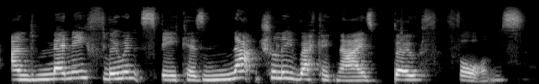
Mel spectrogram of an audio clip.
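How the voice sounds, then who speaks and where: A woman with a British accent teaching an English lesson, speaking clearly and deliberately as she models each word. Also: medium pitch. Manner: slow, clear and deliberate, modelling words carefully. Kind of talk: scripted lesson.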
